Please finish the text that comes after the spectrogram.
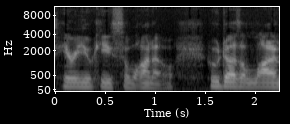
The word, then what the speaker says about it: Hiroyuki Sawano: And the music's done by I have to look up his name because I always forget how to pronounce it. It's Hiroyuki Sawano, who does a lot of music.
